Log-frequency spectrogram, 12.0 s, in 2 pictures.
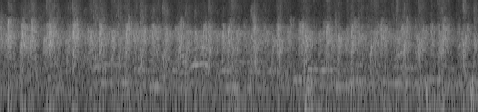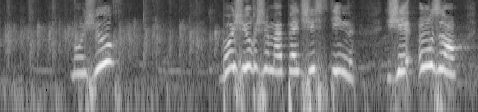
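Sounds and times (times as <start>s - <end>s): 
warm audience applause: 0.0s - 9.2s
speech: 7.0s - 7.6s, 8.8s - 11.9s.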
